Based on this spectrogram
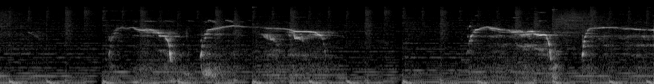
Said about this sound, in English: All right, could you hear that thing that sounded like a broken squeaky toy? You've already in the hint told us that it's a raptor, right? That's right. Like that it's a type of bird of prey.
